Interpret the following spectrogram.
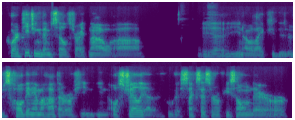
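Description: A man in his thirties with a Polish accent, a Zen priest talking as a guest over a video call, halting and full of restarts and fillers. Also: mid-range voice, level tone, creaky, bright, forceful tone, no echo. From Poland. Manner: hesitant, many restarts and fillers. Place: small room indoors. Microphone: video call webcam.

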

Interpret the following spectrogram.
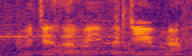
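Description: A young woman with a high voice chats and laughs as she vlogs, holding the phone at arm's length. Loud crowd noise and music fill the background. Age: young adult. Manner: chatty, laughs often. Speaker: vlogger. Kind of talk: casual walking vlog. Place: busy outdoor market street. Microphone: phone camera at arm's length.

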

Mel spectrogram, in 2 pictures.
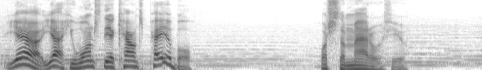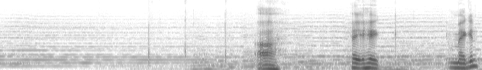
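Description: An earnest American small-town businessman played by a male actor in a radio play. His voice sits a bit high and swings widely, folksy and emphatic, with faint music in the recording. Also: sing-song, takes it slowly, long pauses, a bit bright, exaggerated voice. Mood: hurried, worried. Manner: folksy, emphatic, stammering when pressed. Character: earnest small-town businessman, kindly but increasingly frantic. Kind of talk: radio drama acting.

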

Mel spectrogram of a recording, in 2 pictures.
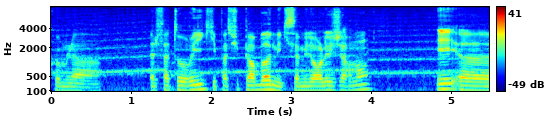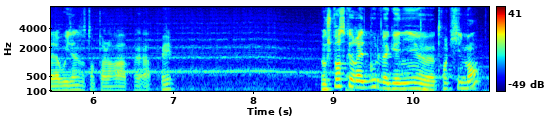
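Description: A man's voice: medium pitch, moderate pace, long pauses, bright, forceful tone, slight background noise. A man with a cold chatting casually as a gaming channel host, rambling and hesitant while he plays a racing game. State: has a cold.

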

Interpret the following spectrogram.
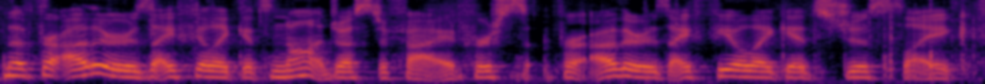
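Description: A woman with a slightly low voice gives a casual tarot reading, her nose stuffy from allergies. She rambles and circles back often, filling gaps with "like" and "um." She talks over the cards at her table. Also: normal speed, a little mellow, a little hiss or hum. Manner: rambling, hesitant, many fillers and restarts. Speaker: tarot reader.

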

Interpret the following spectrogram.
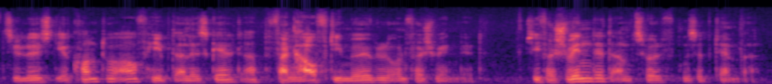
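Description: An actor playing a brisk detective summing up facts in a crime radio play. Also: male voice, fairly low pitch. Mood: pondering.

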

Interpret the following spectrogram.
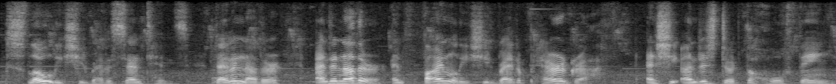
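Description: A man's voice: mid-range voice, very animated, a bit bright. Man reading a storybook aloud outdoors, birdsong. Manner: dramatic, with slow emphatic words and repeats. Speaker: children's storytime reader and host. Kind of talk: expressive read-aloud storytelling. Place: outdoor garden patio. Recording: clear background noise, outdoor birdsong. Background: birds, outdoor ambience.

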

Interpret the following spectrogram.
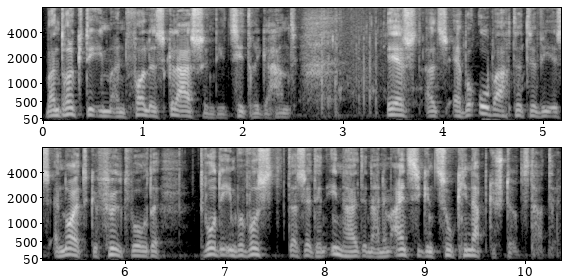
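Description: A man's voice: medium pitch, normal speed, a little hiss or hum, close to an everyday voice. A man playing a grave, literary Victorian chronicler, narrating an audio drama in a solemn storytelling manner. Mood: grave narration.

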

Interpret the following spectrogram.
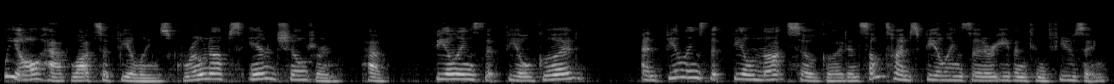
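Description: A woman reads a children's picture book at an unhurried, slow pace. She speaks like a teacher, in simple phrases with questions to little listeners. The recording is slightly dull and lo-fi. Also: mid-range voice, lively intonation, a little mellow, a little hiss or hum. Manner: simple, deliberate phrasing addressed to small children. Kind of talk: children's read-aloud with questions to young listeners.

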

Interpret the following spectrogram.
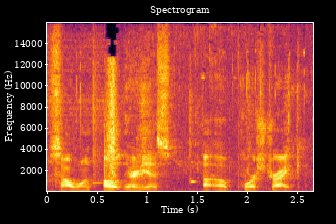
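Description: A man's voice: sits low, lively intonation, moderate pace, slight background noise. A man playing a video game and commentating casually, in an exasperated, self-deprecating, slangy way. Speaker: video game player and channel host.

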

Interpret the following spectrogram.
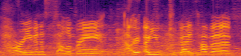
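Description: A German-born woman reporter asks questions into a handheld mic in a bright, gushing way, her voice pitched a little high. She is a native German speaker. A loud crowd murmurs all around the big hall. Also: flat delivery, fast talker. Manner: bubbly, gushing. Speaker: entertainment reporter. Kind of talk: red-carpet interview questions. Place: indoor event press wall, large hall. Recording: loud crowd chatter behind.

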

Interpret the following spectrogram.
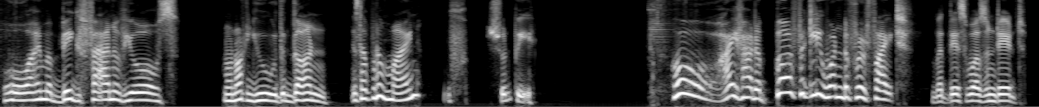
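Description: An actress voicing a cocky, mocking young woman gunsmith in a video game, with a British working-class London accent and a cheeky, sarcastic manner. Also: a little high. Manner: taunting, slangy, sarcastic. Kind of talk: video game character voice lines.

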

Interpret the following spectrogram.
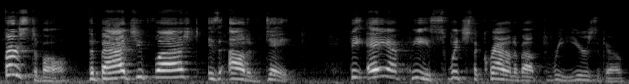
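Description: Storybook schoolgirl, acted by a woman: cheeky, dryly witty, very animated delivery. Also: sits high, a little slow, husky, voice pushed up, heavily acted. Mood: smug teasing. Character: cheeky, self-assured schoolgirl with sly wit.

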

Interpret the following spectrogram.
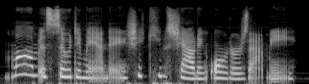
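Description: A woman's voice: moderate pace, vocal fry, a bit bright, no echo, soft background music. A woman voicing a pushy, entitled middle-aged woman in a storybook narration, speaking in a bossy, smug manner. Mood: desperate, whiny. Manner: bossy, smug, later shrill and pleading.

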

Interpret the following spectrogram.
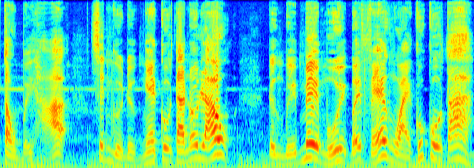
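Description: A man's voice: fairly high pitch, sing-song, quick pace, faint music behind. A man voicing a villainous, blustering royal chancellor in a cartoon fairy tale, sly in manner. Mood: pleading, deceitful.

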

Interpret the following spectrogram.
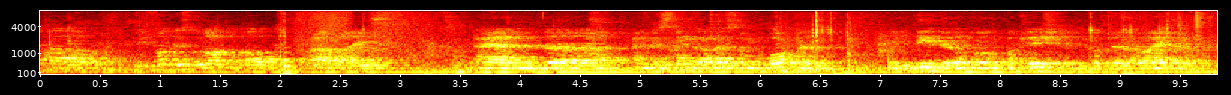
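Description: A man from Egypt in the audience asking a halting question full of fillers. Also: mid-range voice, steady tone. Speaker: audience member. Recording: distant, echoey hall with hum.

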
